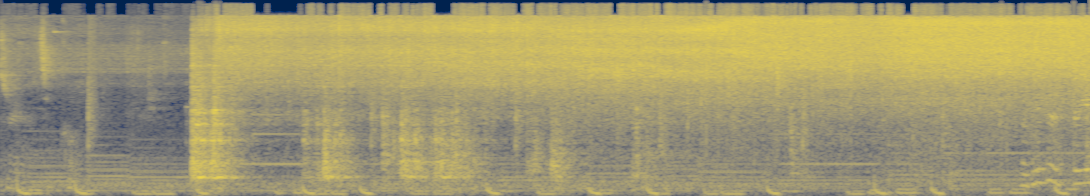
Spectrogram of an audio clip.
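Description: Asparagus hits hot olive oil in a pan and bursts into loud, close sizzling that settles into a steady frying hiss with occasional stirring clatter.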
